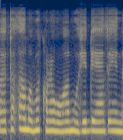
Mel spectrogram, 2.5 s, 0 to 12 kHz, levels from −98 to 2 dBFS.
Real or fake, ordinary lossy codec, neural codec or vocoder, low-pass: fake; none; codec, 24 kHz, 0.9 kbps, WavTokenizer, medium music audio release; none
